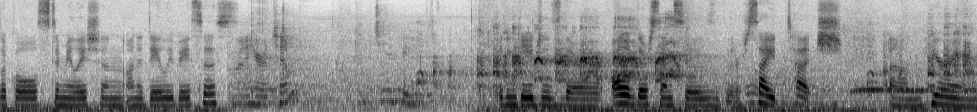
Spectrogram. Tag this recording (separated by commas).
outside, rural or natural, Animal, Speech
